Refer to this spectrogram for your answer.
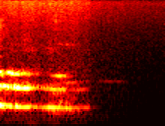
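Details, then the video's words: Young female baby monkey Nomi cries for milk in the morning during a tantrum, giving a single short, steady, tonal wail that fades out within about half a second. "baby monkey Nomi's tantrums are getting worse when she wants to drink milk in the morning"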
